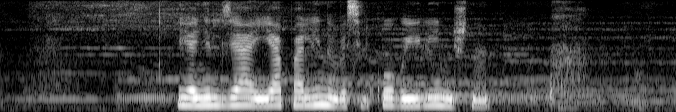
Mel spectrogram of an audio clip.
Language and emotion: Russian, neutral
